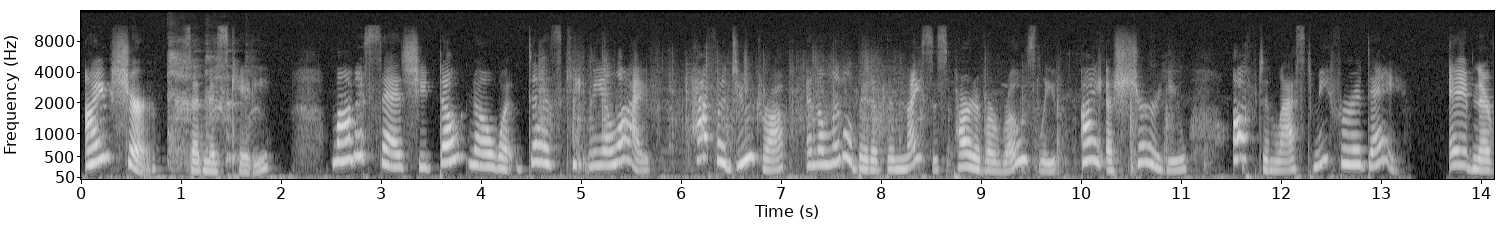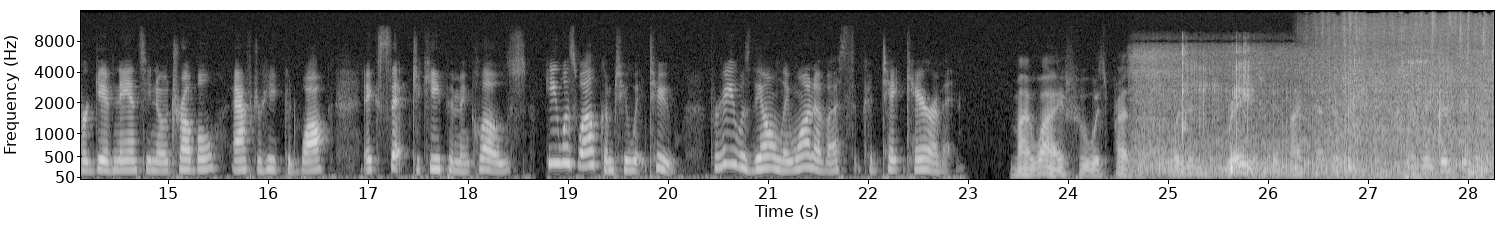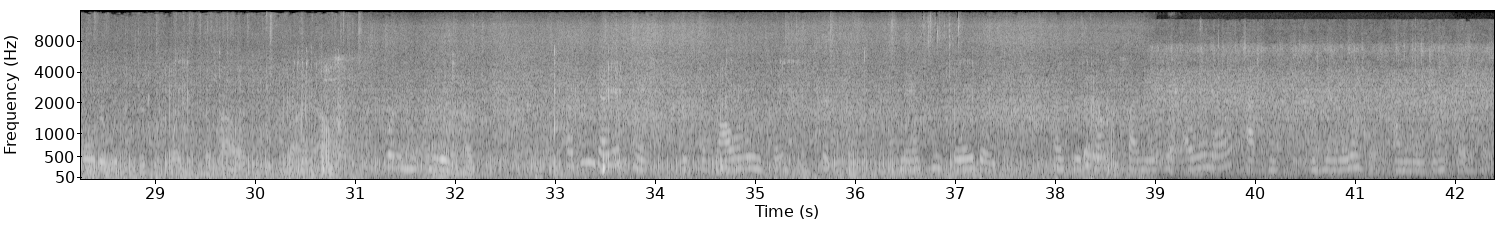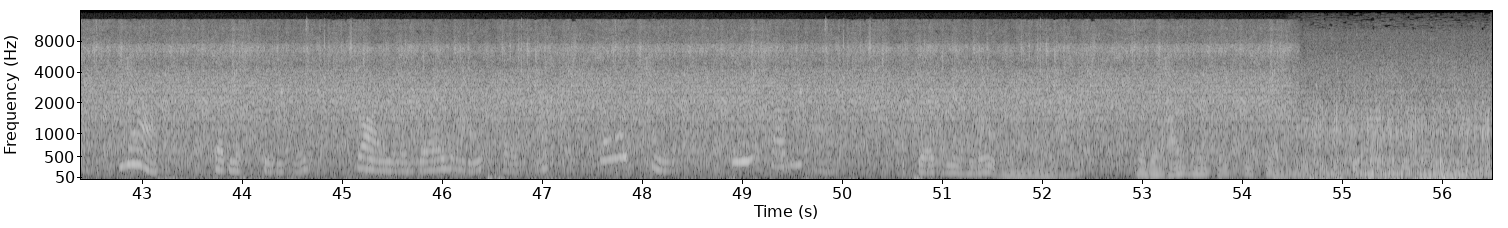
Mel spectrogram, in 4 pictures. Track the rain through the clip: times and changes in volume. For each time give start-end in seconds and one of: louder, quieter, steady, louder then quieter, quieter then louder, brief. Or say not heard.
26.3-56.4 steady.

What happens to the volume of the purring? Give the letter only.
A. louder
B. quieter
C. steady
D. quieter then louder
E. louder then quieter
B.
